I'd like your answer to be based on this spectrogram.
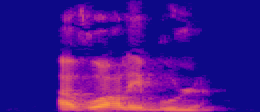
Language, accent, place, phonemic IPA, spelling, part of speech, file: French, France, Lyon, /a.vwaʁ le bul/, avoir les boules, verb, LL-Q150 (fra)-avoir les boules.wav
- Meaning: 1. to have the jitters, to have the willies, to have the heebie-jeebies (to be scared) 2. to be pissed off, to be cheesed off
